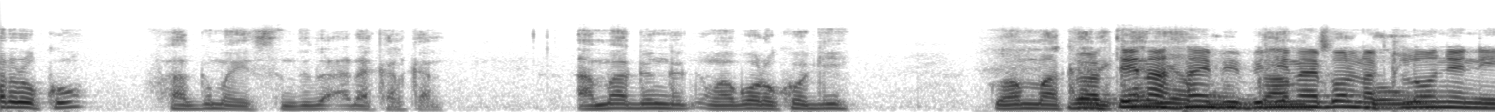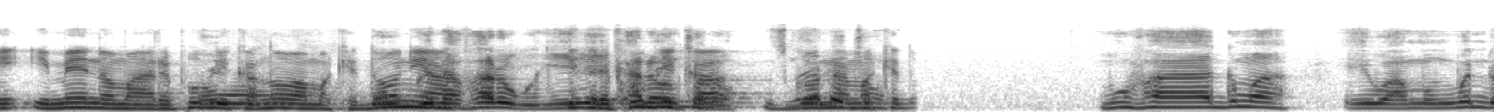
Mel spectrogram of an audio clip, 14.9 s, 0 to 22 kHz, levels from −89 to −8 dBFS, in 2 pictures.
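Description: No technical faults are audible in this speech.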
